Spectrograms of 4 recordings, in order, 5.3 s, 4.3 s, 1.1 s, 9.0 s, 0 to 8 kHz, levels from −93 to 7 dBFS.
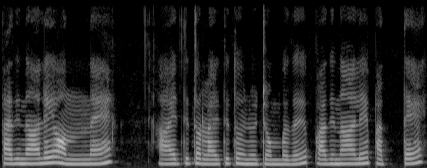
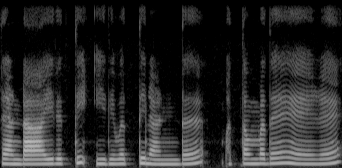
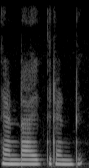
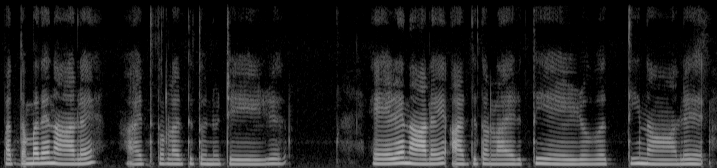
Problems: none marked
